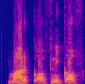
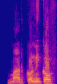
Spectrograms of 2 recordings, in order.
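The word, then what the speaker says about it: Markovnikov: reaction এটাকে আমরা বলবো মার্ক অফ নিকফ addition মার্কনিক অফ addition যা উচ্চারণ করবি সেটা আর উল্টো দিকে আমার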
